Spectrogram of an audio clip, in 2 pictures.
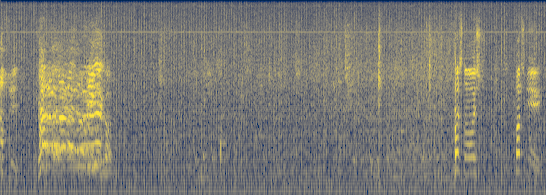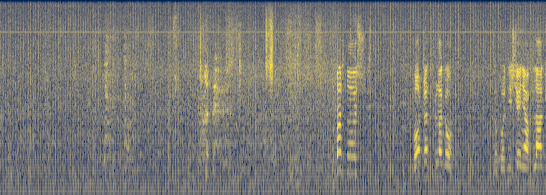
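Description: A man speaks loudly and formally through a microphone and loudspeaker outdoors.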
